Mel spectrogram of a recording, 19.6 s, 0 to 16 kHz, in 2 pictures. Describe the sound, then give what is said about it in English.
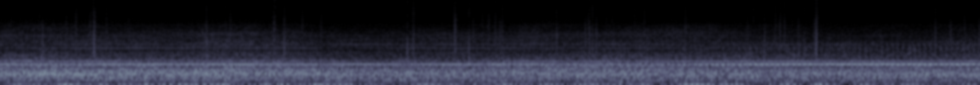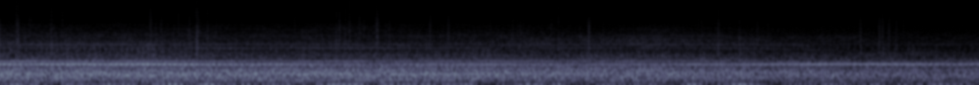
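A VC10 jet airliner's Conway low-bypass engines roar steadily and loudly for the whole stretch, a dense rushing noise with a piercing high whine running through it, unbroken, with no voices. “There is a very unique sound, wasn't it, those Conway engines.”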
